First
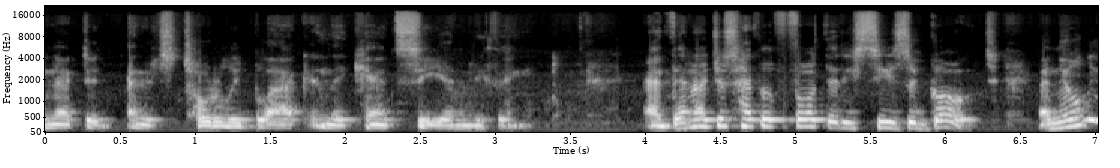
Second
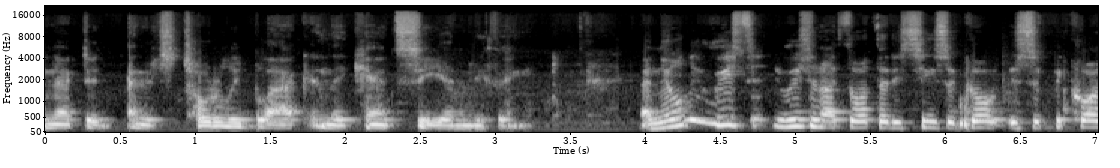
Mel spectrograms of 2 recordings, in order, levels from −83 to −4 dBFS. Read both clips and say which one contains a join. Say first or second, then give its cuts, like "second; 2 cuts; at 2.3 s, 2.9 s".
second; 1 cut; at 3.9 s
